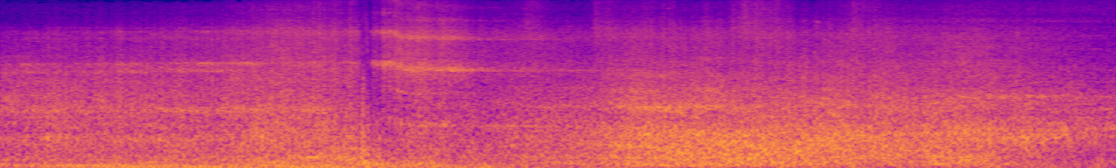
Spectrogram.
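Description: MBTA commuter train passing a station platform at speed, its wheels and cars rushing by close at hand. The rumble of the approach grows to its loudest about four seconds in as the cars go past, then eases off near the end.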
